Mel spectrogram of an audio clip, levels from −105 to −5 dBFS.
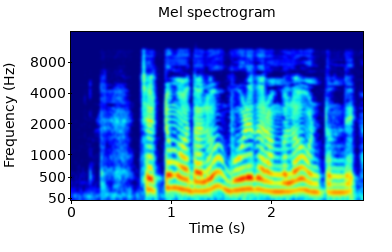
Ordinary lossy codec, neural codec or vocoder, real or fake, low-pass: AAC, 48 kbps; none; real; 10.8 kHz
